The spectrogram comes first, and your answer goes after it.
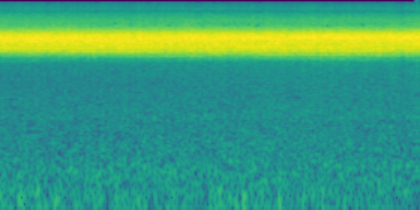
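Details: Massed cicadas in a Saitama City park during August, captured with binaural microphones, producing a constant sizzling high drone without pulses or pauses, nothing else clearly audible.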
